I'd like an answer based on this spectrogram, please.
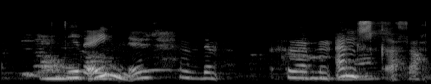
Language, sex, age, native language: Icelandic, female, 9, Icelandic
